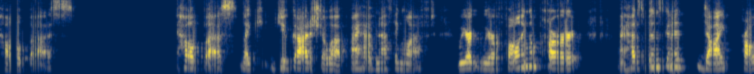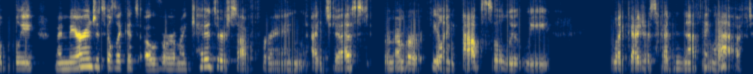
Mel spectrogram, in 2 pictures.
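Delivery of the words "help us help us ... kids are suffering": ordinary talk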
